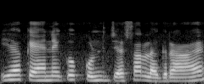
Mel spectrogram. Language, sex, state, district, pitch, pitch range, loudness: Hindi, female, Chhattisgarh, Bastar, 195 Hz, 170-205 Hz, -16 LUFS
